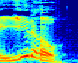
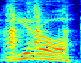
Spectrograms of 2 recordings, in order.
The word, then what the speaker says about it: gyro: Tim says gyro, and I say yido. Yido. – Yiro. – Because that's how they pronounce it in Manhattan, in New York.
